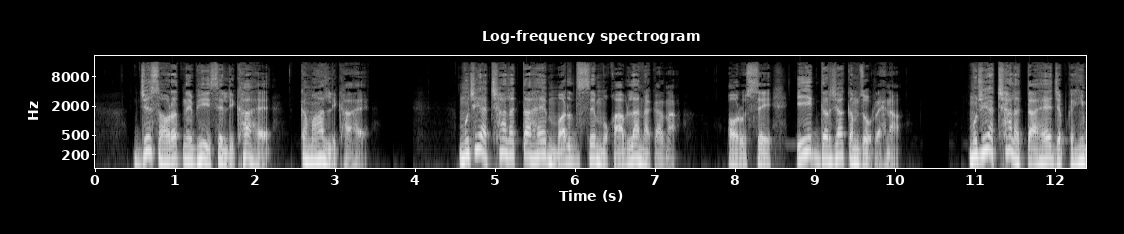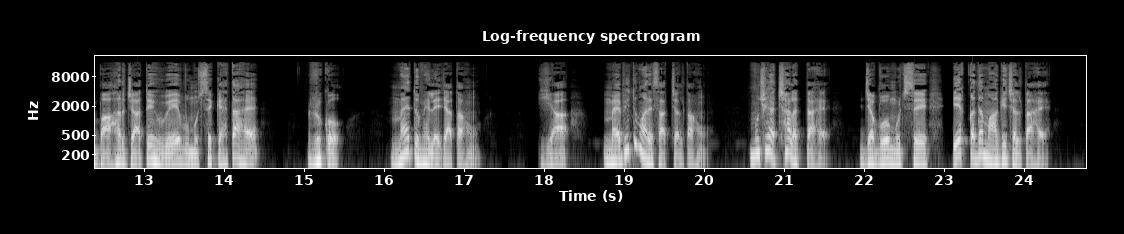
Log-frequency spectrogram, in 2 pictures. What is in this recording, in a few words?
Urdu male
